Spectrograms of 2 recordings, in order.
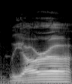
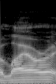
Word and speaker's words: Liara: Um Liara or Liara, it depends on how people want to pronounce her name.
